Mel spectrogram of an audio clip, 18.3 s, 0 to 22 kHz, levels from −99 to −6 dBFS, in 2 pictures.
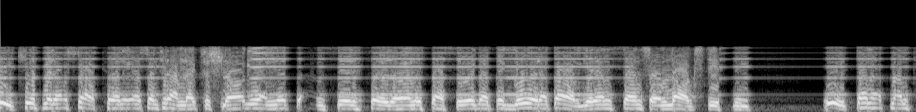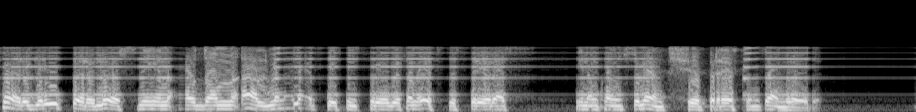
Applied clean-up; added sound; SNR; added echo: neural mask model RNNoise.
